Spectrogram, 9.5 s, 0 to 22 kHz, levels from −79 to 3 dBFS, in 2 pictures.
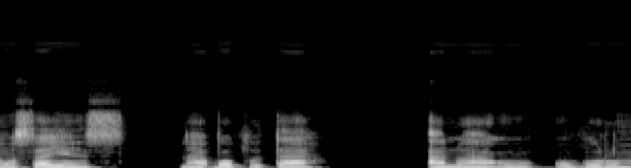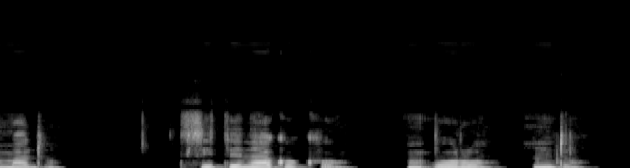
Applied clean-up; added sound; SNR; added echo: none; none; none; none.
